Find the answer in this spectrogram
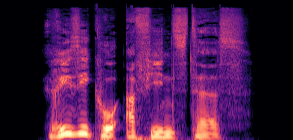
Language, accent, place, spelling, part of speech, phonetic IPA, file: German, Germany, Berlin, risikoaffinstes, adjective, [ˈʁiːzikoʔaˌfiːnstəs], De-risikoaffinstes.ogg
- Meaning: strong/mixed nominative/accusative neuter singular superlative degree of risikoaffin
